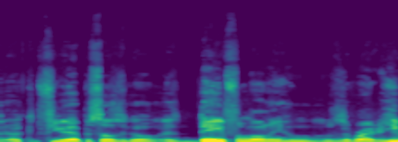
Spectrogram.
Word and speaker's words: Filoni: But Dave Filoni is the one, and I said his name wrong a few episodes ago. Is Dave Filoni, who was the writer.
